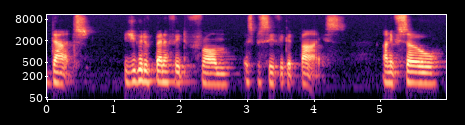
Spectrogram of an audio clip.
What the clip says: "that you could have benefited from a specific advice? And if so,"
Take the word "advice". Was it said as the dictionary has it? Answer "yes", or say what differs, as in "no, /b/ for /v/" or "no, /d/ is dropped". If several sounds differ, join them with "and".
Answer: yes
